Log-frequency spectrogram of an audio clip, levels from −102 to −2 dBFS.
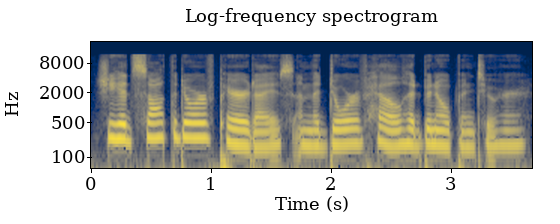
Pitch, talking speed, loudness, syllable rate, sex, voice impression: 195 Hz, 275 wpm, -18 LUFS, 6.2 syllables/s, female, very feminine, adult-like, slightly middle-aged, thin, slightly relaxed, slightly weak, slightly dark, soft, slightly muffled, fluent, slightly raspy, cute, intellectual, slightly refreshing, sincere, calm, friendly, slightly reassuring, unique, elegant, slightly sweet, slightly lively, very modest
